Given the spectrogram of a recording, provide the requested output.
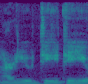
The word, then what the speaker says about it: Rud: I hope that's how you pronounce it, R-U-D. Rudd is usually R-U-D-D or R-U-U-D. This is just R-U-D. So I'm calling it Rudd.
